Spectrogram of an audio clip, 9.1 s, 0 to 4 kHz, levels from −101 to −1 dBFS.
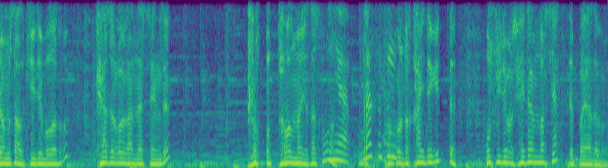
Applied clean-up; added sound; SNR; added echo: none; none; none; none.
